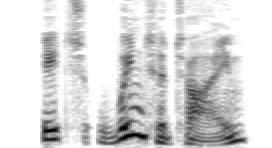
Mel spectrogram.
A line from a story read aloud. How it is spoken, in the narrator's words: she said coldly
